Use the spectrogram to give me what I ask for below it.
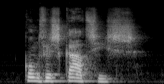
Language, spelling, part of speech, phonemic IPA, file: Dutch, confiscaties, noun, /kɔɱfɪsˈka(t)sis/, Nl-confiscaties.ogg
- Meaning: plural of confiscatie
